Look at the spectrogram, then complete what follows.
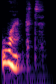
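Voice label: "whacked", British English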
